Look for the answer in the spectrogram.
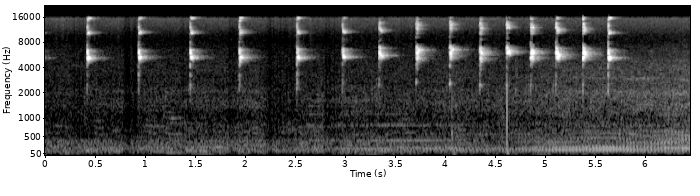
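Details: Lovebird in the ngetik (typing) style: high, sharp tick notes that start about half a second apart and gradually quicken into a tighter run, with low hum and a rising murmur beneath.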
